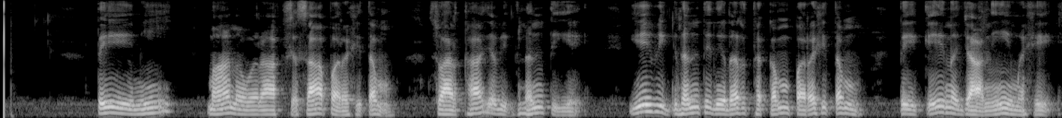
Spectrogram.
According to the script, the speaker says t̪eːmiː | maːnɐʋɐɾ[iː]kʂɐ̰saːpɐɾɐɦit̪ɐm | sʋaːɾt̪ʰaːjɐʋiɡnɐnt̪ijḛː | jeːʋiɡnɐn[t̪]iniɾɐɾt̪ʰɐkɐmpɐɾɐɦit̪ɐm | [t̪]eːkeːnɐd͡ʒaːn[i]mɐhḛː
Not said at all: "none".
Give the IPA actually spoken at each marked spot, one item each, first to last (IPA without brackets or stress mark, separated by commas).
aː, t̪, t̪, iː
